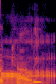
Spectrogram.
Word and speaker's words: Calle: It's Sasha Calle. – Banks. Well, they call it Callie, but it's spelled Calle.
